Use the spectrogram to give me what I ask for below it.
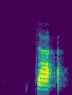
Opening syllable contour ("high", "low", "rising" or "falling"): high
